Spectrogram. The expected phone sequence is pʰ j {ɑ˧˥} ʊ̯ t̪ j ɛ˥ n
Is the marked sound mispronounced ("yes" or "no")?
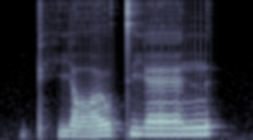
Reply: no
